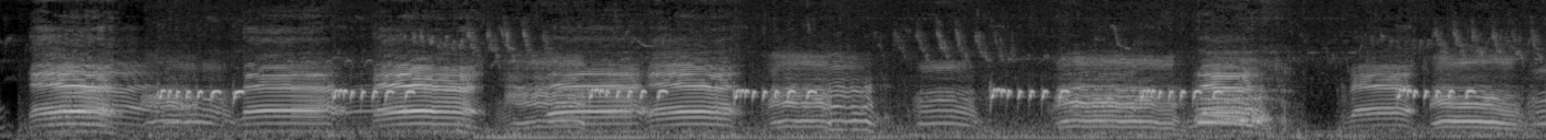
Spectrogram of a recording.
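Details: Dozens of tame, calm cattle in a livestock farm pen lowing; a dense run of arched, rich moos from several animals one after another, interspersed with short hooked chirping notes repeated in quick bursts.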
